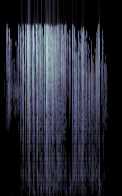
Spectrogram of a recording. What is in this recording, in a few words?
foley pebbles many small drop low height soft surface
